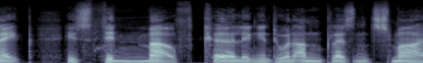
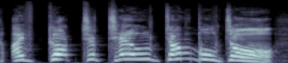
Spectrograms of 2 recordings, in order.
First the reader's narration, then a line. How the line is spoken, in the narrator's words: Harry yelled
